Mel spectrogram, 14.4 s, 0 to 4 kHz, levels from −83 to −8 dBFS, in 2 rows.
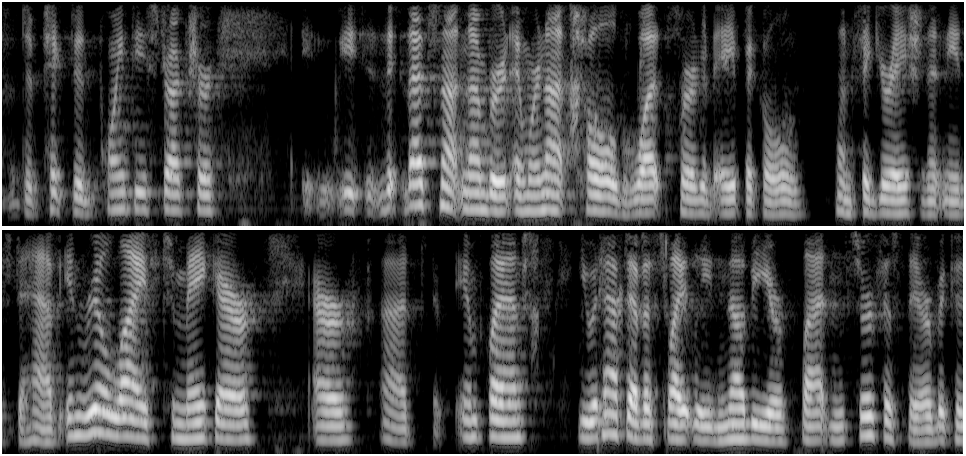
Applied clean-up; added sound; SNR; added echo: neural mask model DeepFilterNet 3.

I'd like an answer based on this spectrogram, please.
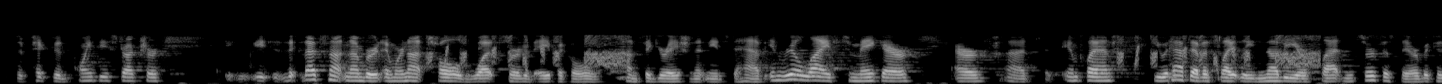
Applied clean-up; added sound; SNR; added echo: classical method Wiener filter.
